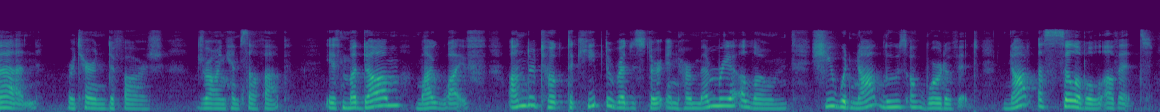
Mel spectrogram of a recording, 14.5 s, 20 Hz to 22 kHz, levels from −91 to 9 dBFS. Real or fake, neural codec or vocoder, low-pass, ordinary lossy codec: real; none; 7.2 kHz; Opus, 64 kbps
